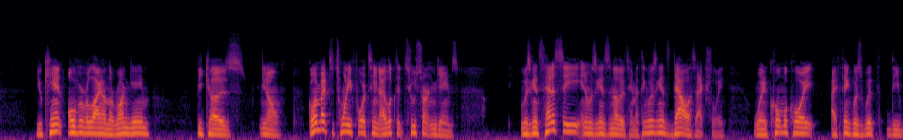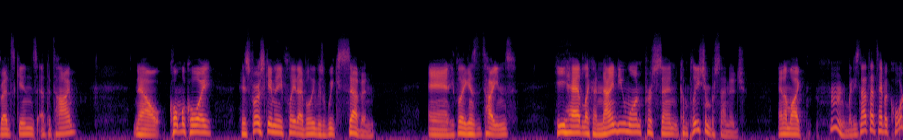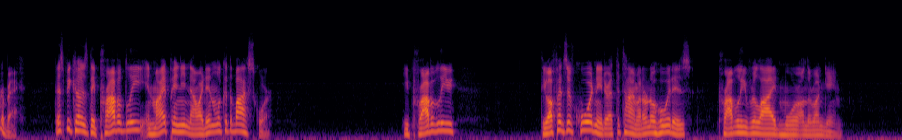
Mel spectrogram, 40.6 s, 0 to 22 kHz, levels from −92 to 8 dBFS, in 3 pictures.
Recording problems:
muffled; very; fading above 3.5 kHz

